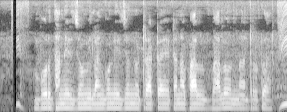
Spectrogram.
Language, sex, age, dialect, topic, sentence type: Bengali, male, 18-24, Western, agriculture, question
